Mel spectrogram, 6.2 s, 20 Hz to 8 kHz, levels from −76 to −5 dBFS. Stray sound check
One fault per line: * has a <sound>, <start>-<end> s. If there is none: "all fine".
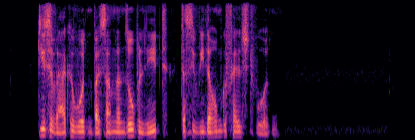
all fine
